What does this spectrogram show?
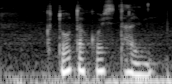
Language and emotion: Russian, neutral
